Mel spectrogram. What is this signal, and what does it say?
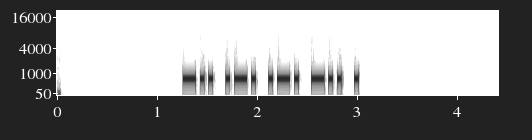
Morse code, heard as a keyed tone, about 29 wpm, 700 Hz. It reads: DRRDE
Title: Code Groups - 5 Letters - 28wpm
